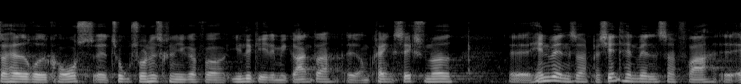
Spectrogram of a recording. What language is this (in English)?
Danish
